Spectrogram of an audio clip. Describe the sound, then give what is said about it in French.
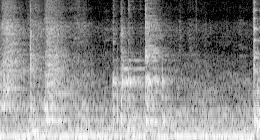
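Cooked fish and potatoes are placed into a dish with a few light clinks and scrapes of utensils against crockery, over a low, steady hum. “Là, voilà, je mets le poisson avec les pommes de terre.”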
